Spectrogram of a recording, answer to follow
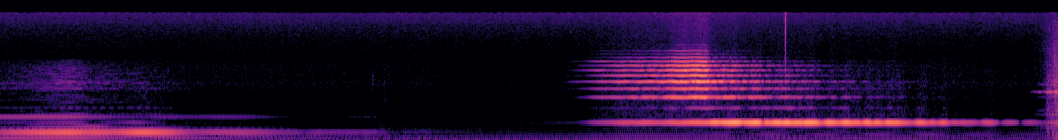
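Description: Background music of held, sustained tones: low notes fade out over the first two seconds into a quiet drone, then a long single higher note swells in about six seconds in and holds to near the end.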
